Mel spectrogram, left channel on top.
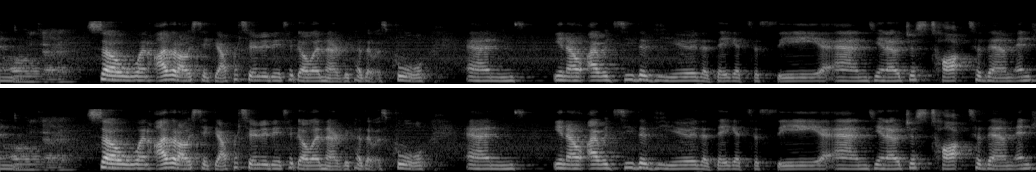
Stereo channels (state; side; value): normal; both; correlation 0.94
